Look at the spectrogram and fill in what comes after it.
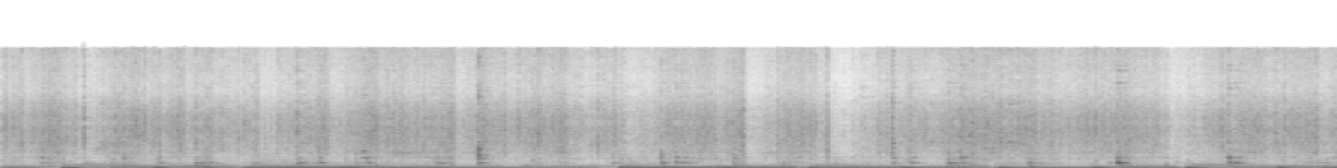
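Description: Sliced onions sizzling as they fry in hot oil with tempered mustard seeds and curry leaves in a kadhai, while a steel spoon stirs and scrapes them around the pan.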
